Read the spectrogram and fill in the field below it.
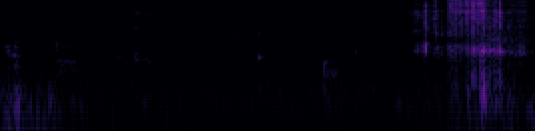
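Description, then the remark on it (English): Colonel's Gourmet Popcorn being crunched and chewed: a few faint, scattered clicks at first, then a loud, dense burst of crisp crunching near the end. No one speaks. “Can we hear the crunch? That stuff is delicious, right?”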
